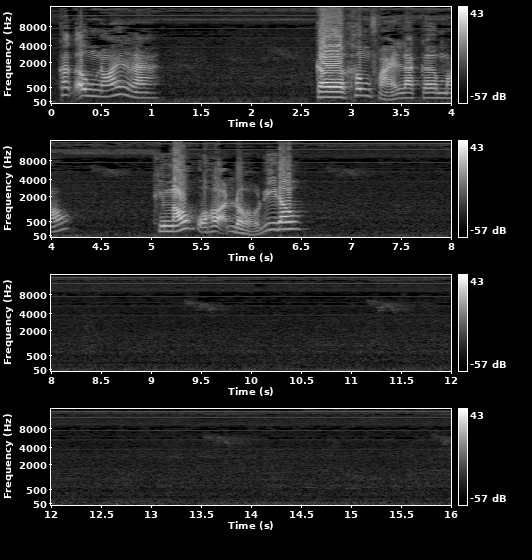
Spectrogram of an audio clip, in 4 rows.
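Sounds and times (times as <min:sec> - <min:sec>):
low steady hum: 0:00.0 - 0:16.0
small bird chirping: 0:00.6 - 0:05.6, 0:06.6 - 0:16.0.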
